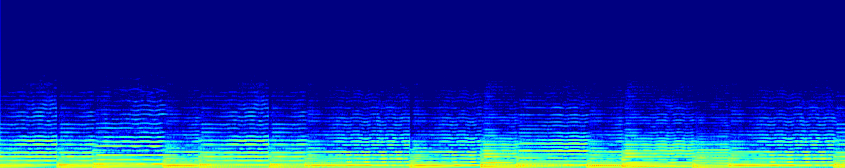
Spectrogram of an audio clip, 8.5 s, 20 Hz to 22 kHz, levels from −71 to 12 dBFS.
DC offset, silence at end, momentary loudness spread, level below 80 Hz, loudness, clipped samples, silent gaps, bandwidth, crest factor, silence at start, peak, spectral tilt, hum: 0.4%; 0 s; 3 LU; -52 dBFS; -18 LUFS; under 0.1%; none; 10.5 kHz; 14 dB; 0 s; -4 dBFS; -5 dB/octave; none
